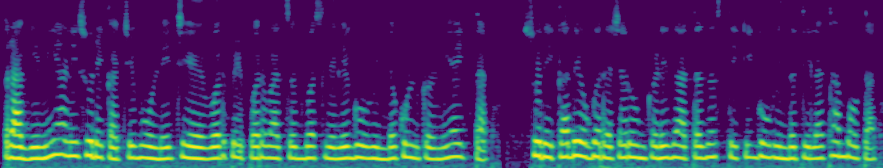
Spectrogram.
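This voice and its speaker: Mellow-voiced woman narrating a story. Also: medium pitch, moderate pace. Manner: steady, even storytelling read.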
